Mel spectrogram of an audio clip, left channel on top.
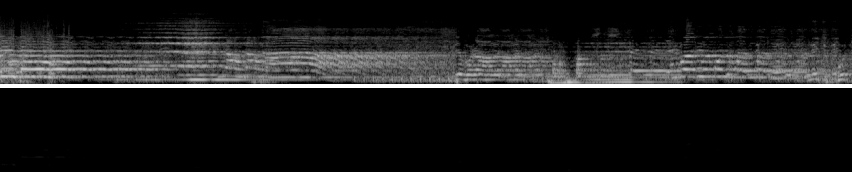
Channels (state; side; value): silent; right; 56 dB below the other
